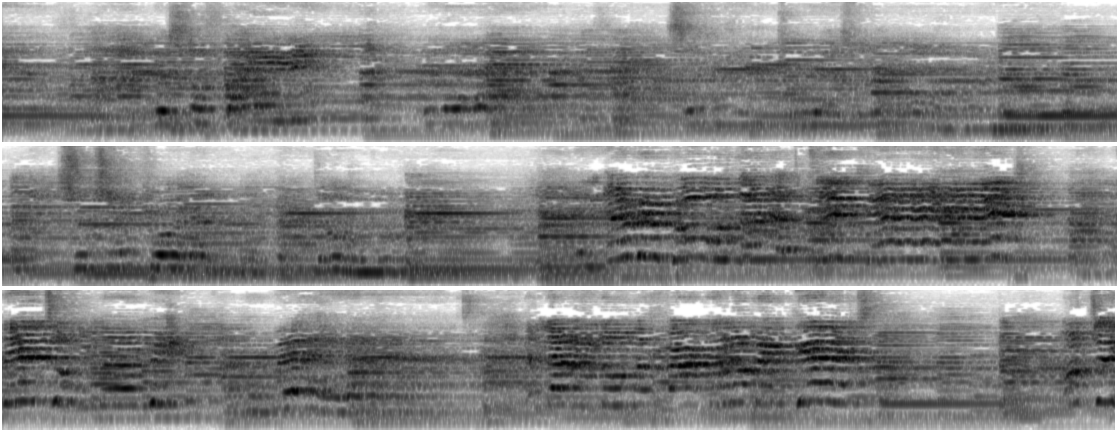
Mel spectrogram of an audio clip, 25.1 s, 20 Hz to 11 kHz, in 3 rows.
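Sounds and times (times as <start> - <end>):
piano accompaniment: 0.0 - 25.0
boy singing into a microphone: 0.8 - 4.0, 5.0 - 7.9, 8.8 - 11.8, 12.5 - 23.4, 24.7 - 25.0.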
